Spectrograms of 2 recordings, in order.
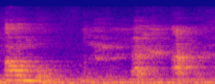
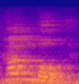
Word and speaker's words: humble: used to pronounce it, the H was silent when the old folk used to say it, humble. Humble, but it's humble.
